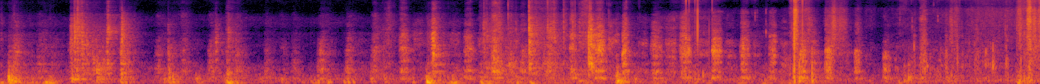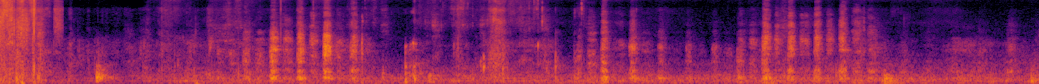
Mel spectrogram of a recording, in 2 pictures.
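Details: A golden retriever pants rapidly and unevenly while at play with a cat indoors, a long stretch of fast, airy breaths with occasional louder rustles and bumps.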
